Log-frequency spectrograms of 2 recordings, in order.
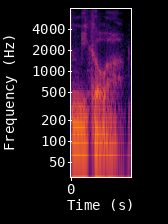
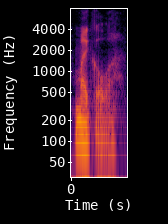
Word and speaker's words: Michaela: I feel like it's Mikola, but it's Michael. Michaela. Really?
